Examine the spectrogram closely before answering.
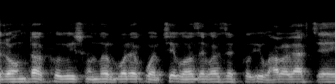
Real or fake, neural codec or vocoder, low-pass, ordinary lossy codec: fake; codec, 16 kHz, 2 kbps, FunCodec, trained on LibriTTS, 25 frames a second; 7.2 kHz; none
